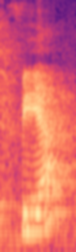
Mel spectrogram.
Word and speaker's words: Fiadh: So the next one is Fiadh, but pronounced like this on the screen, F-I-A-D-H.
